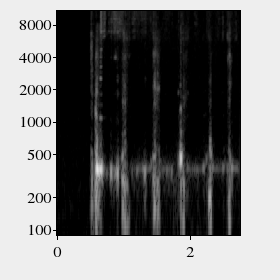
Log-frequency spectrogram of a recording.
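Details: Pectoral Sandpiper male display call, given while inflating its chest into a barrel-chested display on Arctic breeding grounds at Barrow: deep, hollow hooting notes, about two or three a second over a low steady hum, played back indoors.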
